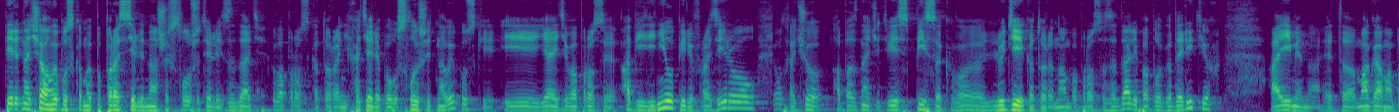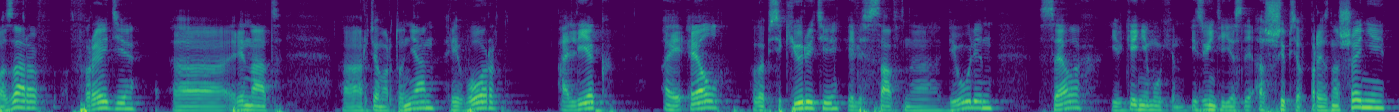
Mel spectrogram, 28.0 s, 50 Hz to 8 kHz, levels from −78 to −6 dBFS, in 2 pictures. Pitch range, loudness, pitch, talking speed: 100-130 Hz, -28 LUFS, 110 Hz, 125 wpm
